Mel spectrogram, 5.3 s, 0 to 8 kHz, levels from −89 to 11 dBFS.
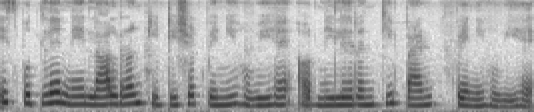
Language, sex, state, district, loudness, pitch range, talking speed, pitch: Hindi, female, Chhattisgarh, Sukma, -16 LUFS, 195-230 Hz, 200 wpm, 210 Hz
